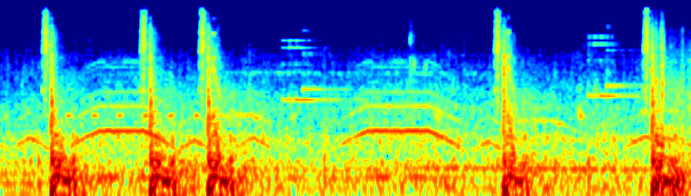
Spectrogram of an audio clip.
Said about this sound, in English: Shoot that gas tank.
